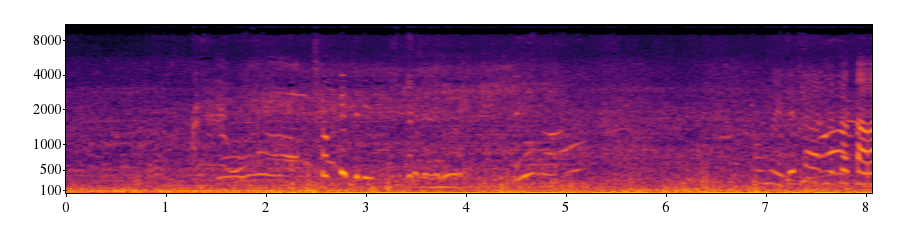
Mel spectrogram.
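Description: Steady low rumble of a car's engine and road noise heard from inside the cabin while driving, with voices talking over it.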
